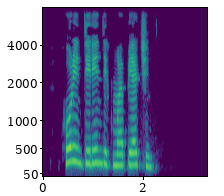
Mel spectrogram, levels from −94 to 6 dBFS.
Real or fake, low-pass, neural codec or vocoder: real; 7.2 kHz; none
